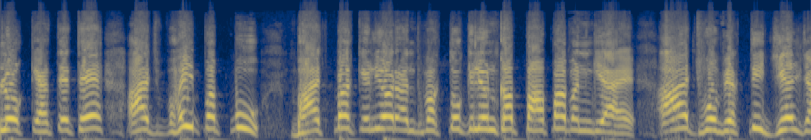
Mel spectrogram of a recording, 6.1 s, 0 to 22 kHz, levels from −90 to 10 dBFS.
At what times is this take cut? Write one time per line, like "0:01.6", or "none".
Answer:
0:05.0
